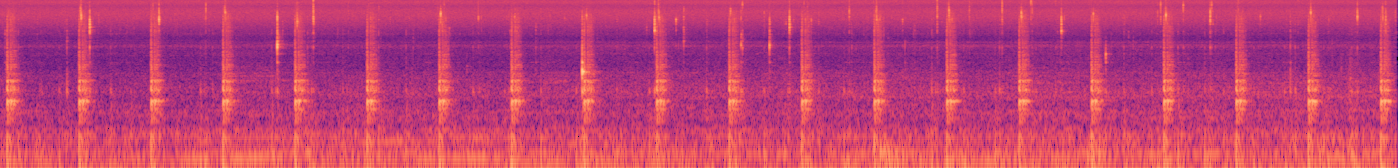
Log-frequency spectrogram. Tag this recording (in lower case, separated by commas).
traffic noise, dribble, vehicle, drip, liquid, motor vehicle (road), pour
